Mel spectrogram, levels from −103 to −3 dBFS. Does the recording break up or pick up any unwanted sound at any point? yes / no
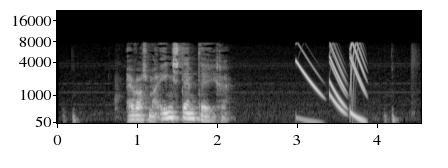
yes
